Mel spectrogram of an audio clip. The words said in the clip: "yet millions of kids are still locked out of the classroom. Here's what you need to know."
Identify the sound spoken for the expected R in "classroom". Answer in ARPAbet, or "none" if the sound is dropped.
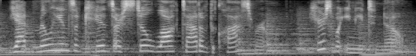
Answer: R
